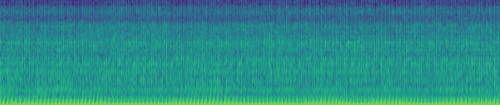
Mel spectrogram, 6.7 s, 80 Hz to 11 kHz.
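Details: Original early-1950s engine of a Renault 4CV (car a 1952; engine failed early 1950s with cracked block, weld-repaired), reassembled and run for the first time in ~70 years, warm: steady even idle with smooth low beat, no misses or knocks, barely smoking; normal idle.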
